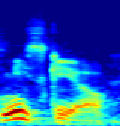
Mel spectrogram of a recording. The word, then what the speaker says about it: Mischio: And finally, I get to introduce our featured speaker, Greg Mischio. Am I pronouncing your last name correctly? Yeah. Great. Unless you're in Italy, then it's Mischio.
